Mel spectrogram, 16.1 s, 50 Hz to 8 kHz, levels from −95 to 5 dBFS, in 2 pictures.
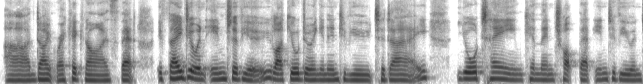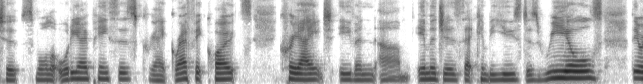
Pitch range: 150-180 Hz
